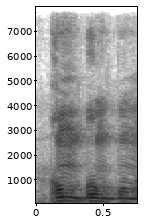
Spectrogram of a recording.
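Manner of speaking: loud, high booming knocks; imitated door knocking. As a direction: mimic hard bangs on a door.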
